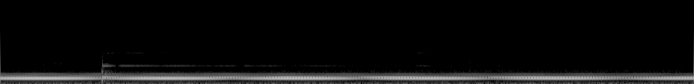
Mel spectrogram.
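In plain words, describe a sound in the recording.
A singing bowl is struck once and rings out.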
